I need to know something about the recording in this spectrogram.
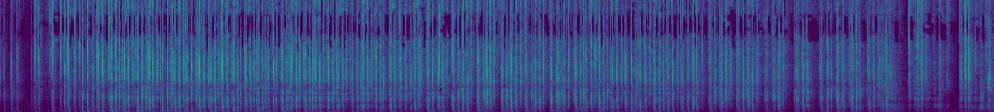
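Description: Crinkly foil crackles and rustles close up.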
